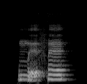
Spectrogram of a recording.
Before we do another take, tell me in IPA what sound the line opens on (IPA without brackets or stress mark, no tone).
m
